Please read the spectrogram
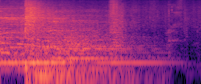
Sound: audience gasping

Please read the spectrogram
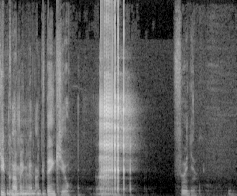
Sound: microphone squeaks

